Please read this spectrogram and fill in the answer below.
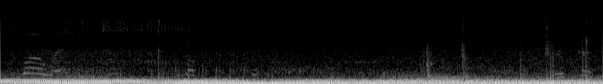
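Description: Car engine idling with a steady, deep exhaust rumble, a few light clicks in the last couple of seconds.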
